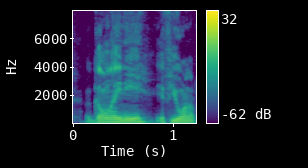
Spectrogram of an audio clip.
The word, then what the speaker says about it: Golini: Golini, if you want to pronounce it, Golini.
